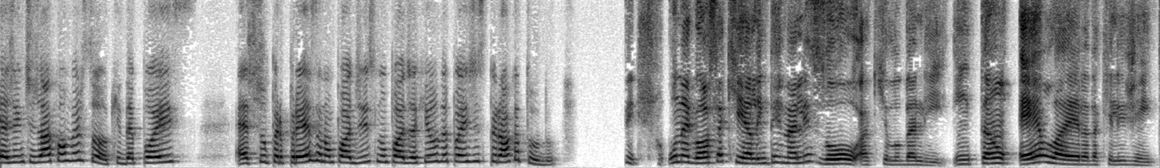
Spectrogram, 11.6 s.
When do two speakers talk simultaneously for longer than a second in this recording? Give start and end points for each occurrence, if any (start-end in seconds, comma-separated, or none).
none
